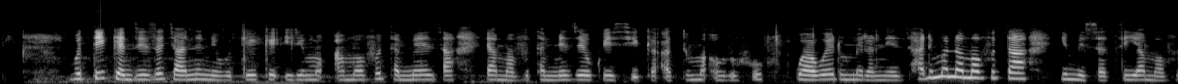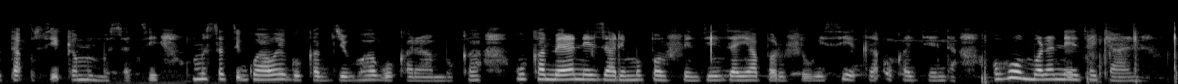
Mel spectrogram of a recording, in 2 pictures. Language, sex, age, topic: Kinyarwanda, female, 18-24, finance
